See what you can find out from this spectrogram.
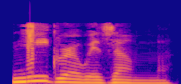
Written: negroism

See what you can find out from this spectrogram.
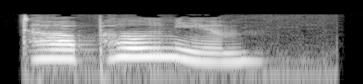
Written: toponium

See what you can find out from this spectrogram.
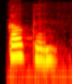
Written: gulpin

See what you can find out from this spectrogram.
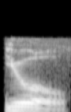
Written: you'll

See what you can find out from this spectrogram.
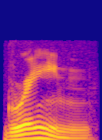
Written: Grain Coast

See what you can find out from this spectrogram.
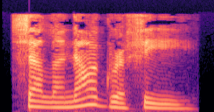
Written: selenography

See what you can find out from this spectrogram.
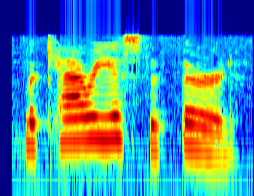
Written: Makarios III

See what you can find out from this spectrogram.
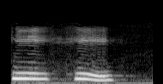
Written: heehee

